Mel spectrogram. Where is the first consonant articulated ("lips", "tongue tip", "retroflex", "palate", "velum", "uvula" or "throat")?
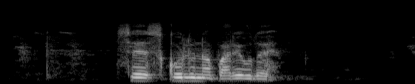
tongue tip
